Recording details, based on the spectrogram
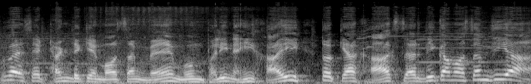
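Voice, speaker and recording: A greedy cartoon villain, acted by a man, rich, smug and abusive. He sneers and scolds in a fairly high voice. Faint music sits behind him. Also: lively intonation, a little slow. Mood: smug, savouring.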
